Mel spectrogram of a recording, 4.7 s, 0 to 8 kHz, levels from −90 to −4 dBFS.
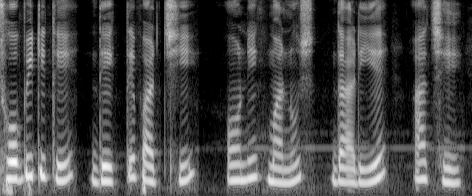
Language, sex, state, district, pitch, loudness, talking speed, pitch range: Bengali, female, West Bengal, Alipurduar, 240 Hz, -19 LUFS, 90 wpm, 220-270 Hz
